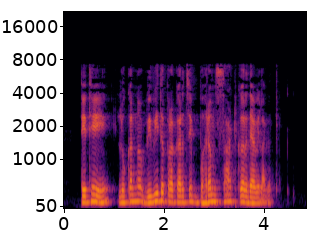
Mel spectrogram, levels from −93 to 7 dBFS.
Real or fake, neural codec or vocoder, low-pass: real; none; 7.2 kHz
